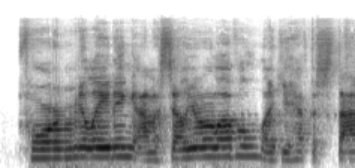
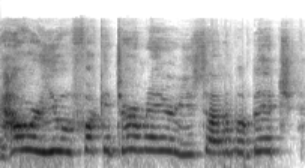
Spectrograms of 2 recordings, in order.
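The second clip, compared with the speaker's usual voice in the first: much higher, fast, mock-outraged voice; outraged demand; 12 semitones higher, faster than usual. Heroes confronting John about being a Terminator, high outraged demand.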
